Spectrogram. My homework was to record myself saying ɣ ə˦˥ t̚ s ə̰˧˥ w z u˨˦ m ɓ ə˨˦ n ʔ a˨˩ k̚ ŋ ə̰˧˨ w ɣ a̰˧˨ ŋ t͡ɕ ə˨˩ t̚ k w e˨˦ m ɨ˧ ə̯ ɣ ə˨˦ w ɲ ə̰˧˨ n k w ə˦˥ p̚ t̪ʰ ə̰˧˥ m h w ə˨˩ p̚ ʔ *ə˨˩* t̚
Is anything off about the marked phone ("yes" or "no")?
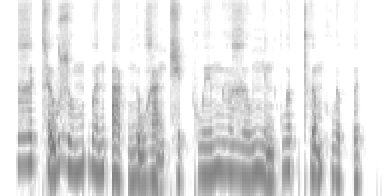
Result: no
